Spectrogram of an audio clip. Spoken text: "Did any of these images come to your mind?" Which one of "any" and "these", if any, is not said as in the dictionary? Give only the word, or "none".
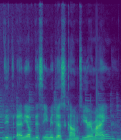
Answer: these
